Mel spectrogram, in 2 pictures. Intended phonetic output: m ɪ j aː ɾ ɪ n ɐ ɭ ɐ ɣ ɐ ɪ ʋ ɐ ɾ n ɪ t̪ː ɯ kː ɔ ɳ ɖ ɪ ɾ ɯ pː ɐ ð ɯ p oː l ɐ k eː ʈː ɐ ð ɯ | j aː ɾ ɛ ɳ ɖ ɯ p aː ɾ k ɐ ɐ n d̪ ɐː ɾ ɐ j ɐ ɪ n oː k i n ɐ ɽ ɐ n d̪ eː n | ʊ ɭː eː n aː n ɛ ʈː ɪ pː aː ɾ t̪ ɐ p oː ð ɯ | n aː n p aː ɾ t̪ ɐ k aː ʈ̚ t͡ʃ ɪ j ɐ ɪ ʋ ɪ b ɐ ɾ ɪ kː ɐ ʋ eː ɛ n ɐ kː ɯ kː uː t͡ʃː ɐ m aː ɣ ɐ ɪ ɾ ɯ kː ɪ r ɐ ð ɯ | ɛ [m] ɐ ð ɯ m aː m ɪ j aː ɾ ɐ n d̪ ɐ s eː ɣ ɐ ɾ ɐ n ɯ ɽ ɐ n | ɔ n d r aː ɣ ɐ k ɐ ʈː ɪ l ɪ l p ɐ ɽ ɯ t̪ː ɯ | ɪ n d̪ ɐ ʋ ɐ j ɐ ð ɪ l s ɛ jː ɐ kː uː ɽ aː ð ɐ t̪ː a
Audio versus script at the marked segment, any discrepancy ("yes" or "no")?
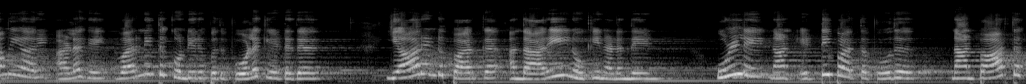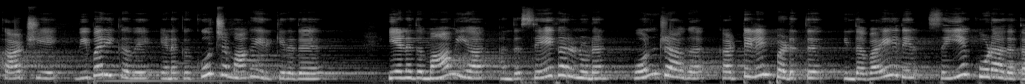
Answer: yes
